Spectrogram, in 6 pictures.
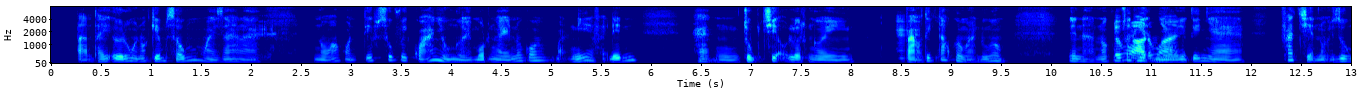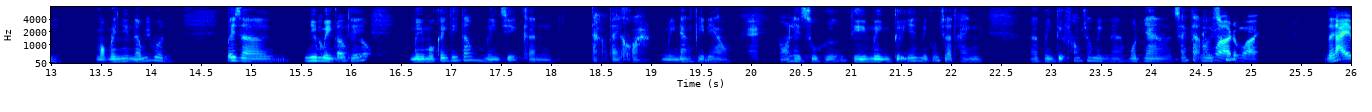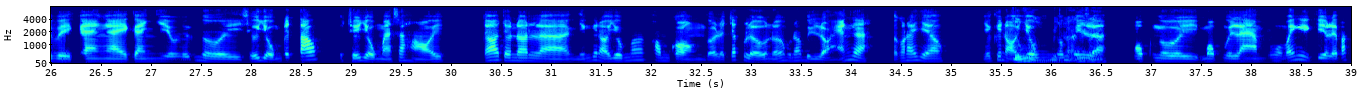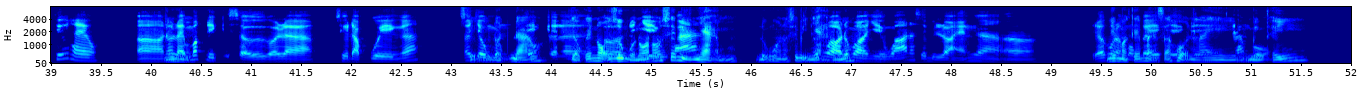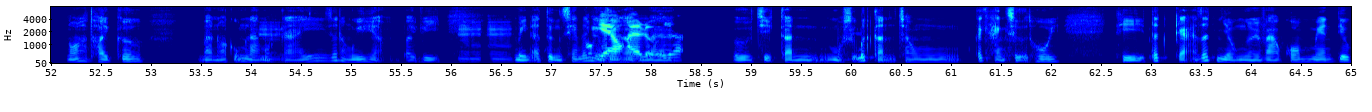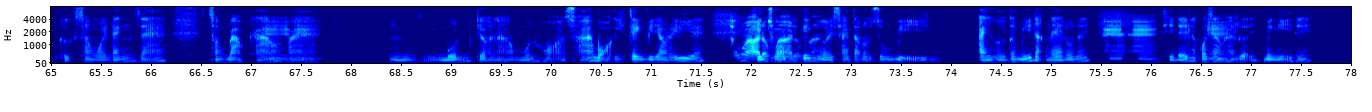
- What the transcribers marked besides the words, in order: tapping; other background noise; "này" said as "lày"; in English: "comment"
- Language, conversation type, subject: Vietnamese, unstructured, Bạn nghĩ mạng xã hội ảnh hưởng như thế nào đến văn hóa giải trí?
